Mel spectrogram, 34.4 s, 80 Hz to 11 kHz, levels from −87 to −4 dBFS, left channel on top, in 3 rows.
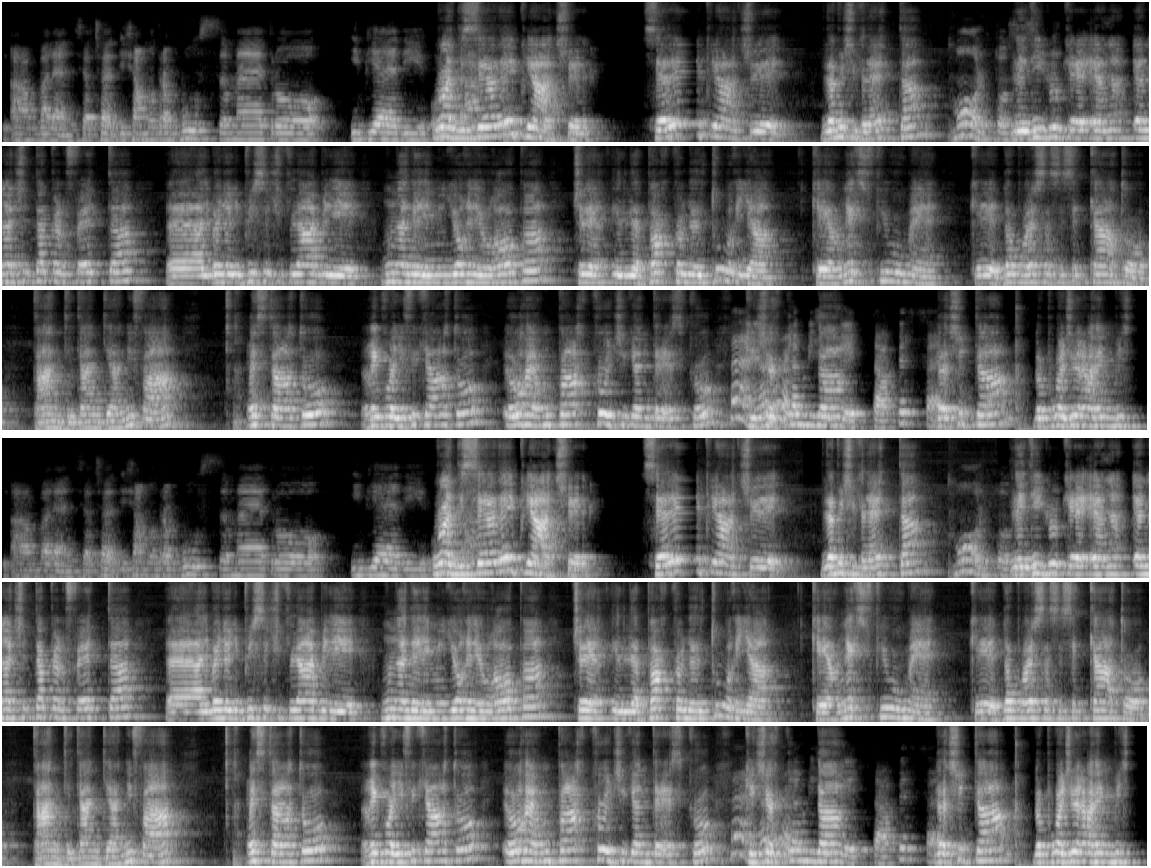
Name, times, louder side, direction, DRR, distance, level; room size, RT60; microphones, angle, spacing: voice 1, 0.0-3.2 3.5-5.1 9.5-10.6 30.2-32.9, left 3 dB, 50° left, 0.4 m, -32 dB
voice 2, 4.3-5.9 6.4-7.9 8.2-9.4 10.1-24.9 25.2-31.4 32.3-34.2, right 1 dB, 40° right, 0.4 m, -22 dB
2.8 x 2.0 x 2.3 m
head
